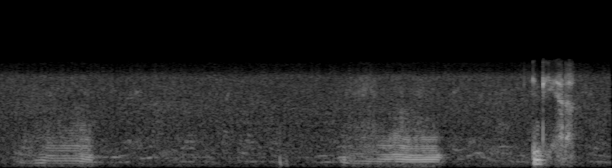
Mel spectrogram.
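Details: Lady Indiana, a puppy asleep in the basement, gives two rasping snores a few seconds apart, each a low, droning, buzzy breath lasting about a second, followed by a brief human voice at the end.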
